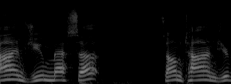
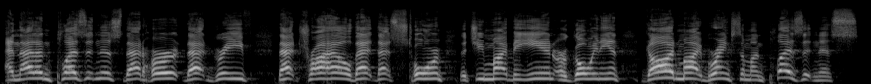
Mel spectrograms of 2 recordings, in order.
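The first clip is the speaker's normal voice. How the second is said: rising sermon cadence, louder; preaching; 6 semitones higher, 11 dB louder than usual. Acted. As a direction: preach it with building force.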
